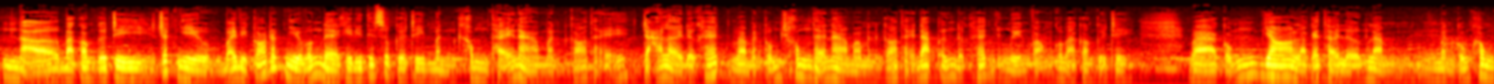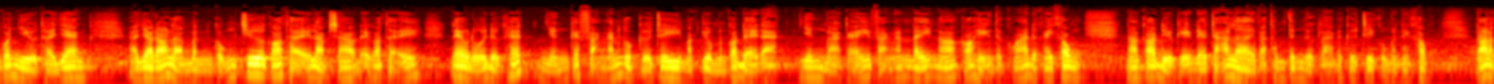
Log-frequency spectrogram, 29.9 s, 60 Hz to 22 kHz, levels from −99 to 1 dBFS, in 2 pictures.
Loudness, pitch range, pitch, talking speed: -25 LUFS, 80-110 Hz, 95 Hz, 265 wpm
